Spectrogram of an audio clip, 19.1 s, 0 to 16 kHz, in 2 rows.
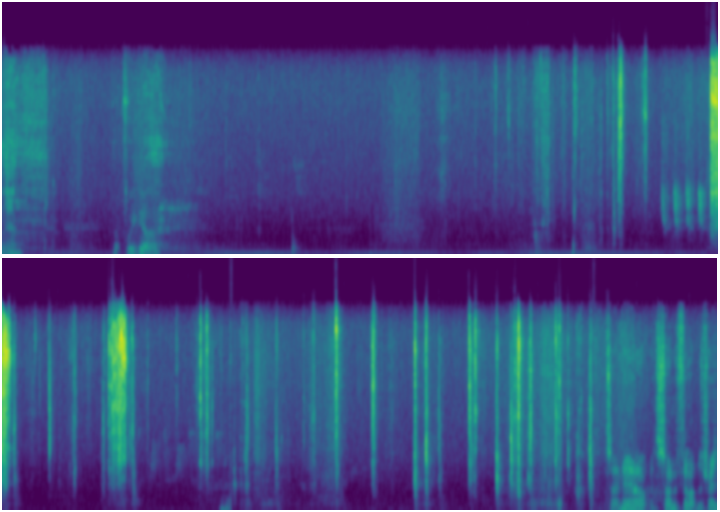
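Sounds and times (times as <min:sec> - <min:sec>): steady low hum: 0:00.0 - 0:09.6
metal tools and bolts clinking: 0:10.9 - 0:11.4.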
